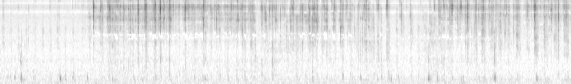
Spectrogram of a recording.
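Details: Guinea pigs chew fresh herbs with soft repeated crunches and sharp little bites, a busy patter of munching steady from start to end, plus light leaf rustle.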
